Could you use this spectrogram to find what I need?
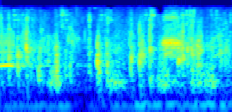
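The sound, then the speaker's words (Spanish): Hooves of a horse ridden by a British officer in a beige uniform toward a railway station in a rural town, a dense run of irregular thudding beats under a steady wash of background noise. “Un oficial británico con uniforme beige y Salakov cabalga hacia la estación.”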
